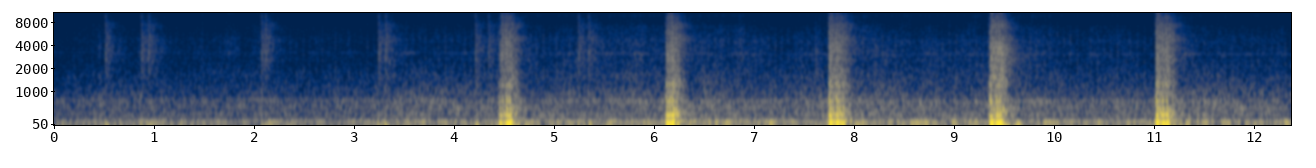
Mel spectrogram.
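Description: Bursts of 7.62 minigun fire from a UH-80 helicopter in ArmA 3, five or six loud, short rattling volleys spaced about every one to two seconds over a steady rotor drone, with fainter distant shots between them.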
